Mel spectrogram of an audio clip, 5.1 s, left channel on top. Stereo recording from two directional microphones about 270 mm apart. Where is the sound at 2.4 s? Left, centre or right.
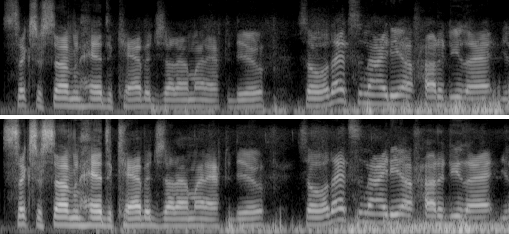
Centre.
